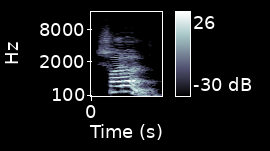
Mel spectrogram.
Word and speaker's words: স্মরণ: উচ্চারণ করছি না আমরা এটাকে বলছি স্মরণ এইটা এইটা উচ্চারণ করছি আর ম উচ্চারণ আমরা করছি না আরো একটি একটি শব্দ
